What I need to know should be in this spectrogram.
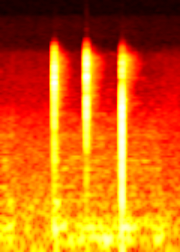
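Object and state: Baked polymer clay with a hard, stone-like tap.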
